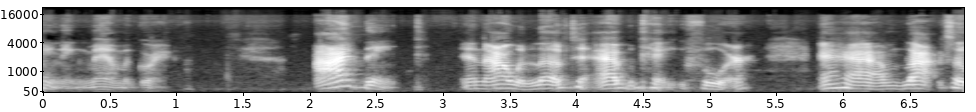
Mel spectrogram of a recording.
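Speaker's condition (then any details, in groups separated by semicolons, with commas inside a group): Cerebral palsy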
